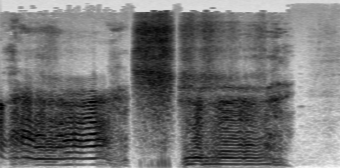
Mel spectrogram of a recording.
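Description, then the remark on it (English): A voice imitates a demon-possessed church bass player's deep, guttural growl in two long, raspy bursts separated by a brief breathy gasp, loud, trailing off at the end. “I remember one time he was in a church preaching and the bass player was growling at him.”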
